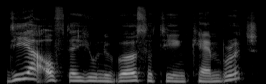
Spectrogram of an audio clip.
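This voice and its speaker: A woman voicing a proud, defiant young woman who confides family secrets in an audiobook, earnest, formal and deliberate. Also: low voice, animated. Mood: earnest confiding. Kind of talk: audiobook character reading.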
